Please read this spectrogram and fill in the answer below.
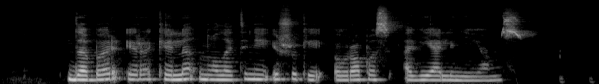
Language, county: Lithuanian, Telšiai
